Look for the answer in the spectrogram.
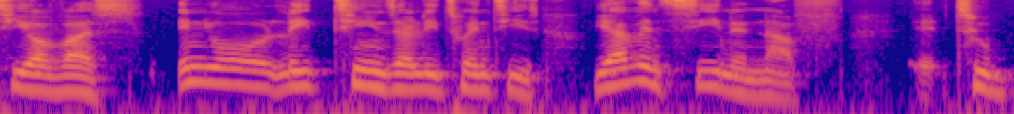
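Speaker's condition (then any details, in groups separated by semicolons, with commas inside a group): No condition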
